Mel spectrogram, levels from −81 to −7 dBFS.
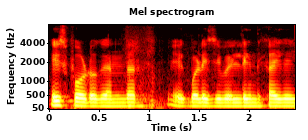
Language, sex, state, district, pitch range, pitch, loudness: Hindi, male, Uttar Pradesh, Shamli, 125-130 Hz, 125 Hz, -16 LUFS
